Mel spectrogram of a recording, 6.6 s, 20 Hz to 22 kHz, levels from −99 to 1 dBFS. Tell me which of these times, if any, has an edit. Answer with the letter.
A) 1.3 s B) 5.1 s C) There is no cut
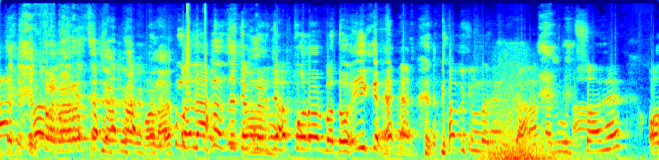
B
